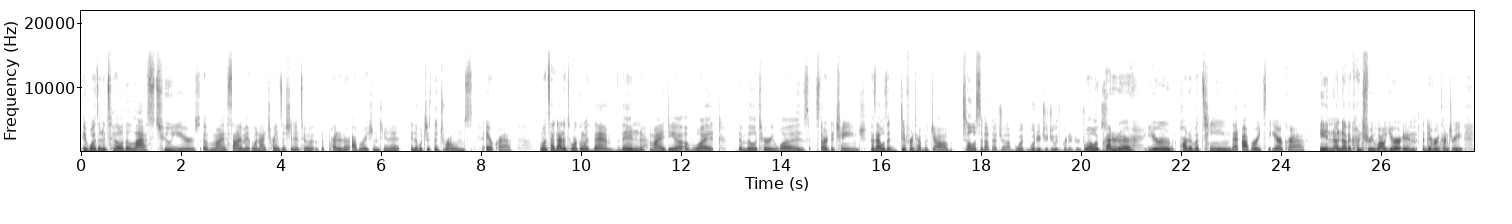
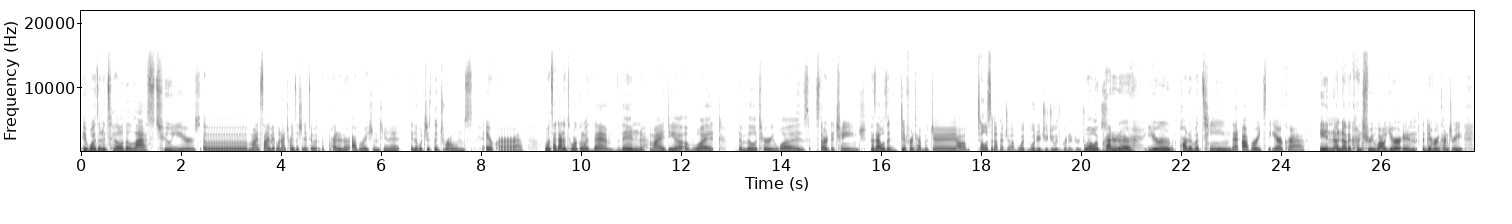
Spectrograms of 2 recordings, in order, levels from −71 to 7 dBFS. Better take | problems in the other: first | audio freezing; at 2.5 s for 1 s, at 8.5 s and at 17 s

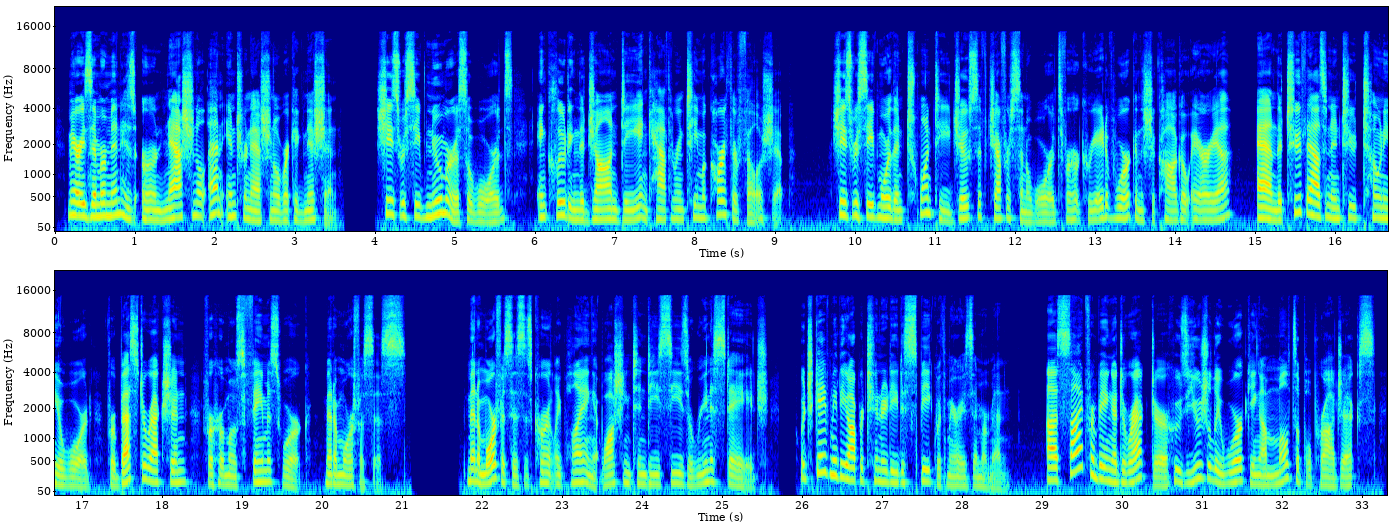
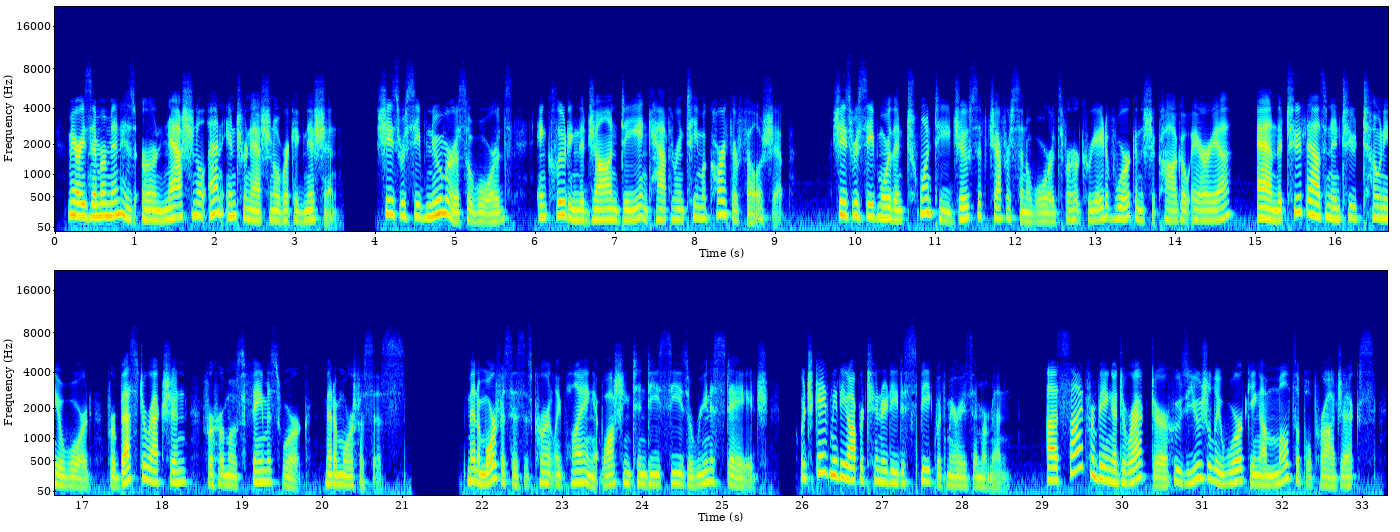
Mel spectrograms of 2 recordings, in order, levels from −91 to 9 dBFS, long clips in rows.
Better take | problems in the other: first | muffled; very; fading above 3 kHz

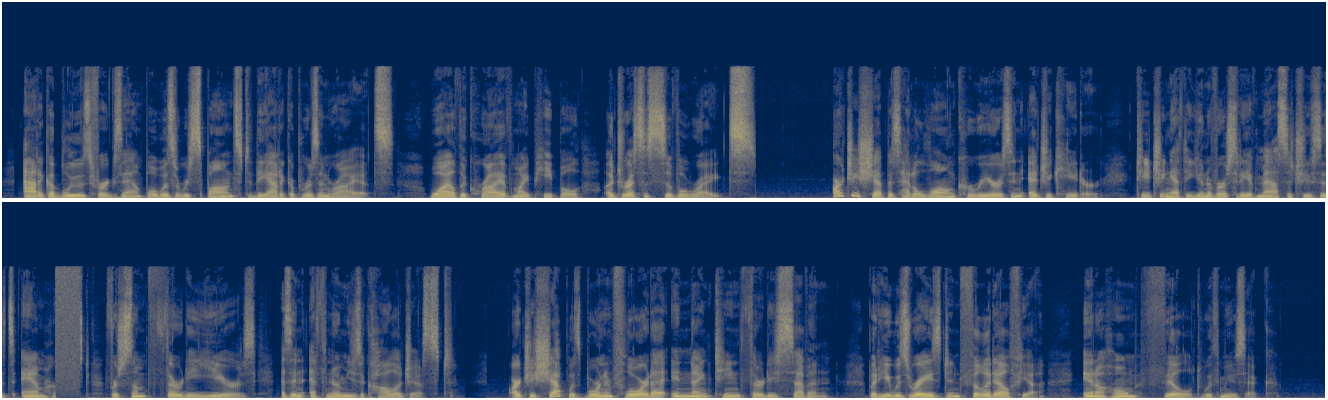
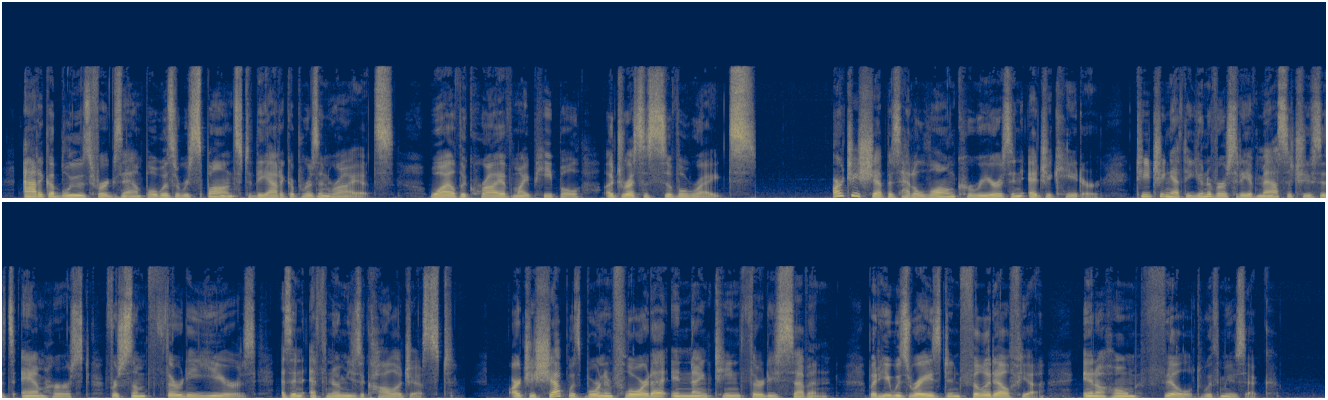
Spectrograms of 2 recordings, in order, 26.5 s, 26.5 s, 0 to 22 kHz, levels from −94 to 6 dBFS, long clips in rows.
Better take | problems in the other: second | audio cutting out; filled with static; at 14 s

